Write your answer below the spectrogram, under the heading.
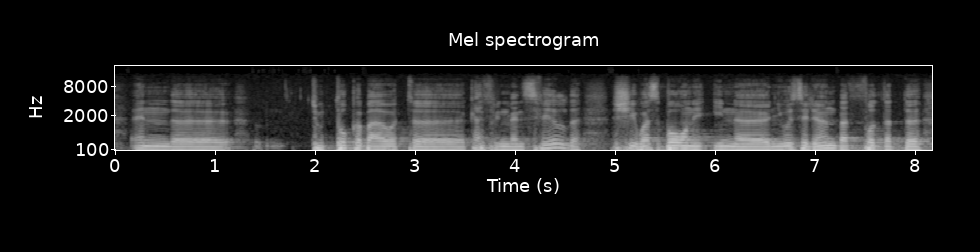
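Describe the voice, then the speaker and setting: The voice has a dark, mellow tone and a French accent. It moves at a fairly slow pace with fairly even intonation. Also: man. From France. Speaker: fellowship organiser. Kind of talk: public talk. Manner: halting.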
